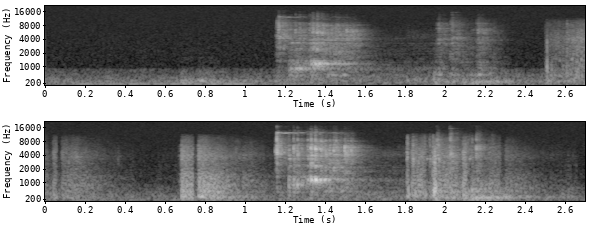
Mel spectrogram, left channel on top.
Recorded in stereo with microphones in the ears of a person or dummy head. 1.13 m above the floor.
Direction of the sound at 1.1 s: 50° right (ahead or behind).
